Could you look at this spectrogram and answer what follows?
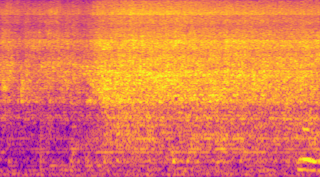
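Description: Fish frying in a pan, a loud steady sizzle and hiss that swells about a second in and holds strongly, close up with no talking.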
